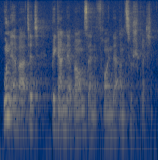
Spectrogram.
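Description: The sound is echoey and slightly distant, as in a hall. A man with a medium-pitched voice narrates a scripted story for a radio play. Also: fairly even intonation, moderate pace.

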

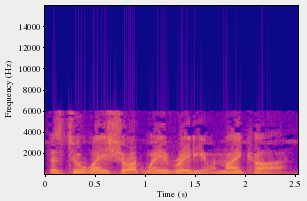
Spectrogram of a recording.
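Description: An actor playing a wry, cool-headed amateur detective in a 1940s radio drama, on a muffled, noisy old recording. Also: male voice, on the low side, wildly swooping pitch, normal speed. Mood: wry, confident. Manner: wry, sardonic.

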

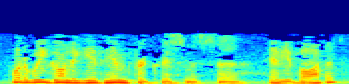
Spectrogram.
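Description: An actress playing a gentle, patient middle-aged wife in a 1950s radio comedy, polite in manner, on a tinny, hissy old recording. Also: female voice, lowish voice, lively intonation, quick pace, natural voice. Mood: gentle, inquiring.

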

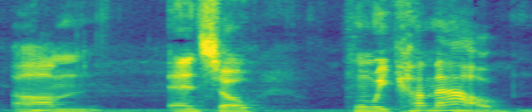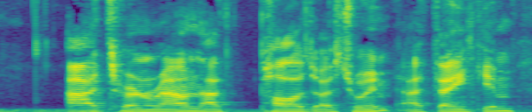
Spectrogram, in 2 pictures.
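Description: A middle-aged American man, a military veteran, recounting a personal war story in an interview with measured, reflective pacing and frequent pauses. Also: medium pitch, a bit bright, a little hiss or hum. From United States.

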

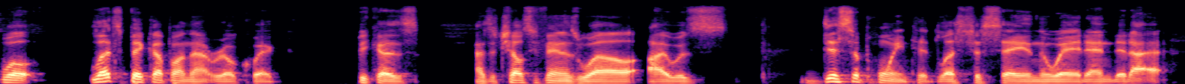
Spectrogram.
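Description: A man hosting a casual football podcast, joking and animated, with frequent restarts. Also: a bass voice, moderate pace, no room sound, studio quality. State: hoarse, voice shot in intro. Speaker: podcast host.

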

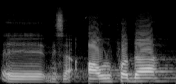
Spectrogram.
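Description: A man's voice: mid-range voice, level tone, darkish tone, clear, resonant tone. A man hosting a casual, unscripted interview, searching for words and often restarting his sentences. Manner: halting, searching for words, many false starts. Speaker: interview host. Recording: echoey hall-like reverb.

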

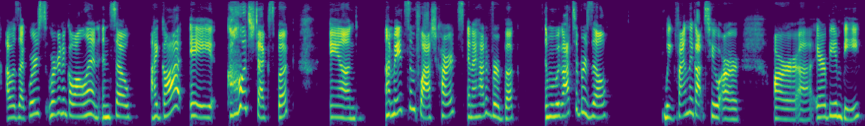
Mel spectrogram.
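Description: Bright, high-voiced woman telling stories. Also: dry recording, studio quality. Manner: animated retelling with acted-out quotes and frequent "like". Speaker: podcast guest. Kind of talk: casual storytelling in conversation.

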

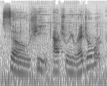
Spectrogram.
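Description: Bright, high-pitched, fussy male agent. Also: lively intonation, measured pace, slight background noise, rough recording. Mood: placating, impatient. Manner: fussy, formal, condescending. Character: prissy, evasive, exasperated male publishing agent. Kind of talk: audio drama acting.

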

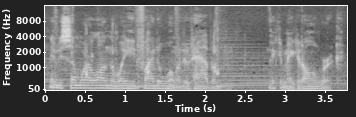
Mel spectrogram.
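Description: A man narrating a western horror story in a measured, steady way. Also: deep voice, over music.

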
